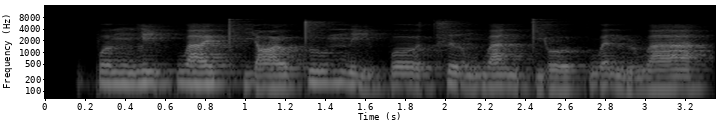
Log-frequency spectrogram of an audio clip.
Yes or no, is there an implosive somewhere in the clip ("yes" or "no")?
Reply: no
